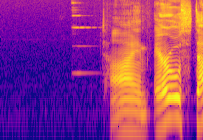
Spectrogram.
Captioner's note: ping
